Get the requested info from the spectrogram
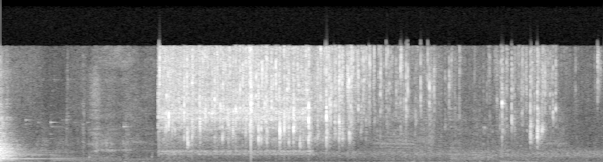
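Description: Water from a garden hose at an outdoor spigot running over fiberglass exhaust header wrap to soften it, starting about a second and a half in and stopping shortly before the end.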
